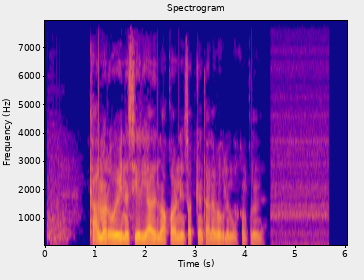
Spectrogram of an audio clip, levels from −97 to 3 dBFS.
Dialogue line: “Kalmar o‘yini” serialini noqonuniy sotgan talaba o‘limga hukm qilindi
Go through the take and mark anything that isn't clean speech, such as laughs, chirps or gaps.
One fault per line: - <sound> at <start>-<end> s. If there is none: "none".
none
